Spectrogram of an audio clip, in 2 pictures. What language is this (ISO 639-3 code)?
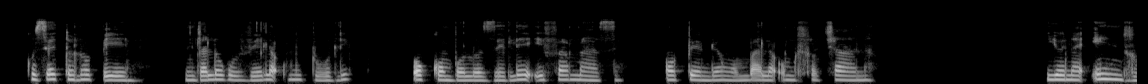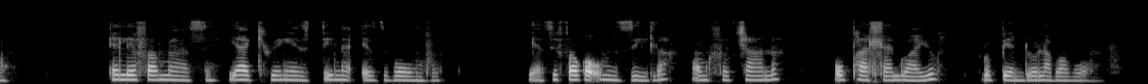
nde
